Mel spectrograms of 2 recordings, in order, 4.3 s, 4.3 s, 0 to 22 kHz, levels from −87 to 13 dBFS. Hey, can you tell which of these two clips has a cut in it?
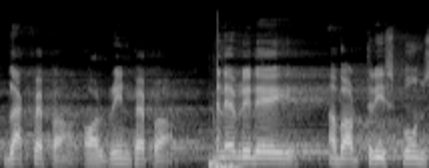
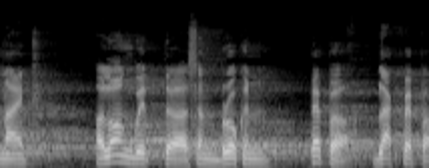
first; 1 cut; at 2.2 s

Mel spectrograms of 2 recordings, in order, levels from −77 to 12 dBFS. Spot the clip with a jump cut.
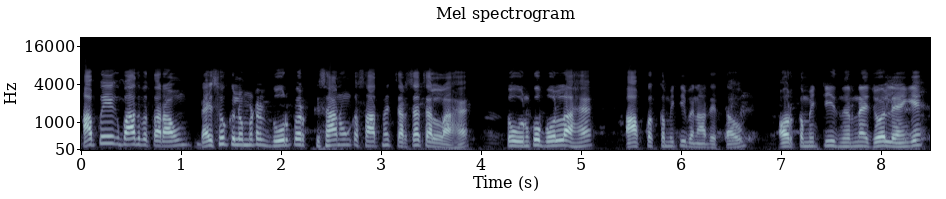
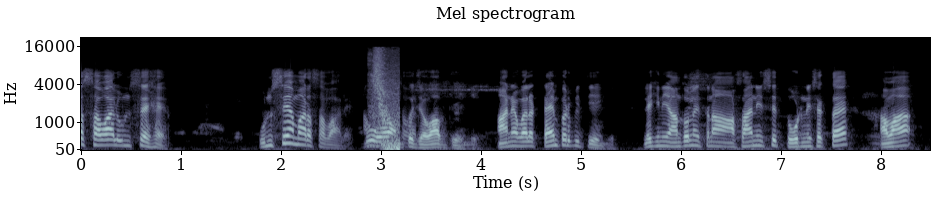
second; 1 cut; at 2.7 s

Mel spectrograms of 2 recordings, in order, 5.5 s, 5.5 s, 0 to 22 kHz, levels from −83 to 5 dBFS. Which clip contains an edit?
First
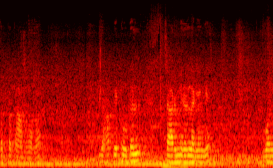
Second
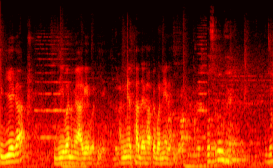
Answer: second; 1 cut; at 4.1 s

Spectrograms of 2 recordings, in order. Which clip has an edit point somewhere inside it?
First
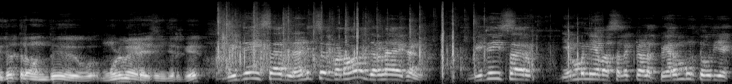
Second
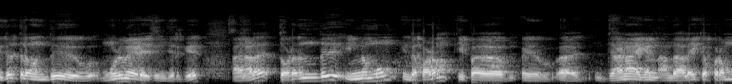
first; 1 cut; at 2.1 s

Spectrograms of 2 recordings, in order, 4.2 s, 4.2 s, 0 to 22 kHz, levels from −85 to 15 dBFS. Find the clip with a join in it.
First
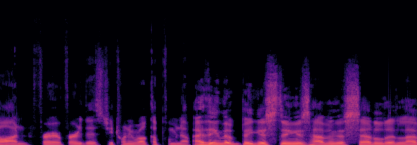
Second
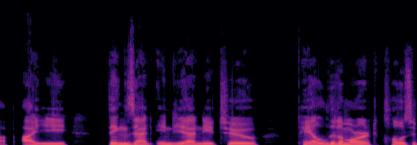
first; 1 cut; at 1.9 s

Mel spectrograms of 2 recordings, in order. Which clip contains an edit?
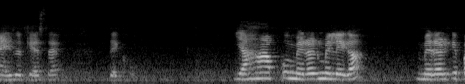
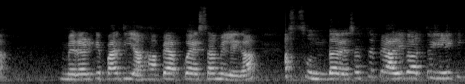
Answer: second; 1 cut; at 2.9 s

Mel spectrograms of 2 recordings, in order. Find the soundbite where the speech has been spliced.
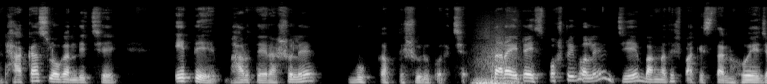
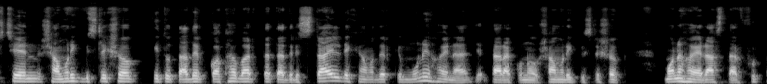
first; 1 cut; at 4.9 s

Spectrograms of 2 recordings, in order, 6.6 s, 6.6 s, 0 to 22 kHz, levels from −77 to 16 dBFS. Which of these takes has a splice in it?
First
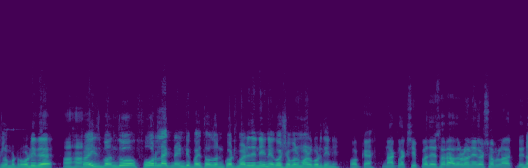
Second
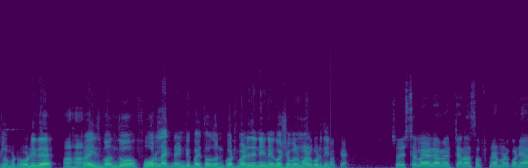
second; 1 cut; at 4.2 s

